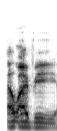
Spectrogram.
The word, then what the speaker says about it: LIV: tour is called what again how do you pronounce iv liv okay do they i'm assuming it's like uh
